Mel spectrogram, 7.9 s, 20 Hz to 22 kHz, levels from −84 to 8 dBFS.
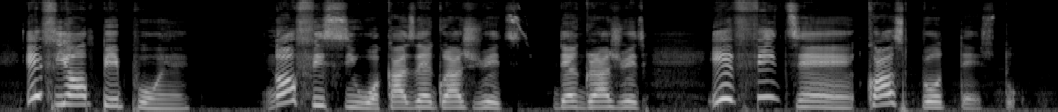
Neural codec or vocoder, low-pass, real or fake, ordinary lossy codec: none; none; real; none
